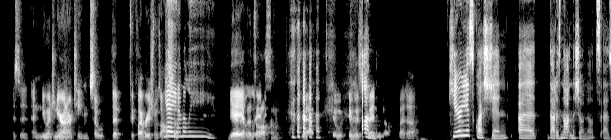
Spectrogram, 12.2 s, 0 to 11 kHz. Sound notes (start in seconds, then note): 5.8 laughs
